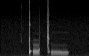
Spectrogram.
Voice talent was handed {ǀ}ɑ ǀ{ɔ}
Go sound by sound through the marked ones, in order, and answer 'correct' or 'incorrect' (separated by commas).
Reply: incorrect, correct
